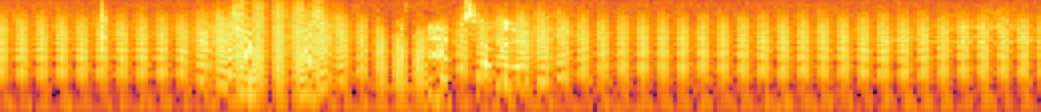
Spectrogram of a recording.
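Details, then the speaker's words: National HRO tube receiver, fed a swept (wobbler) signal, audio from the radio through a sound panel: steady buzzy tone with a whistle gliding down and back up, clear and undistorted. The receiver reproduces the sweep properly. "So that's the radio. What I'm doing is I'm turning the volume up on my sound panel here. So you can hear it."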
